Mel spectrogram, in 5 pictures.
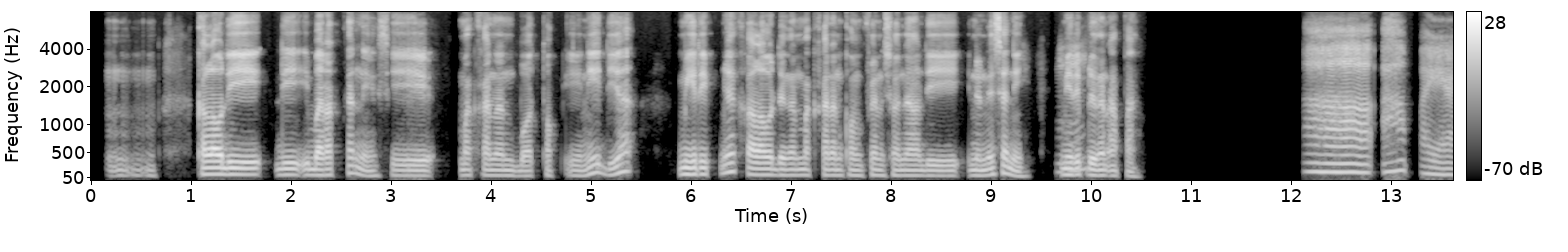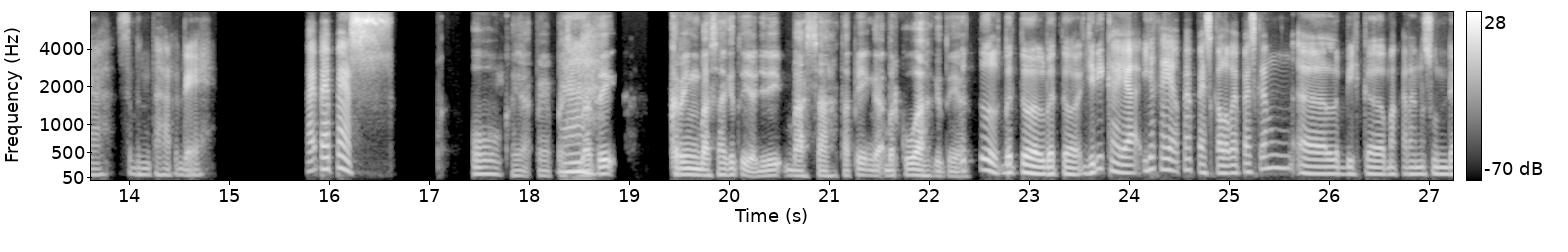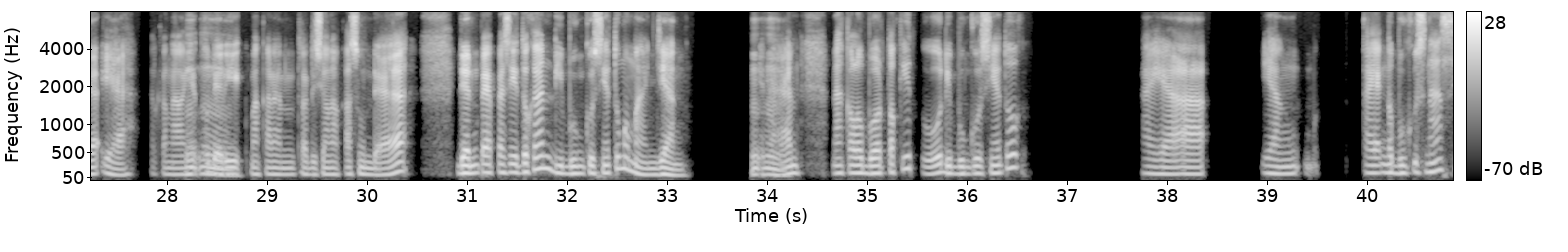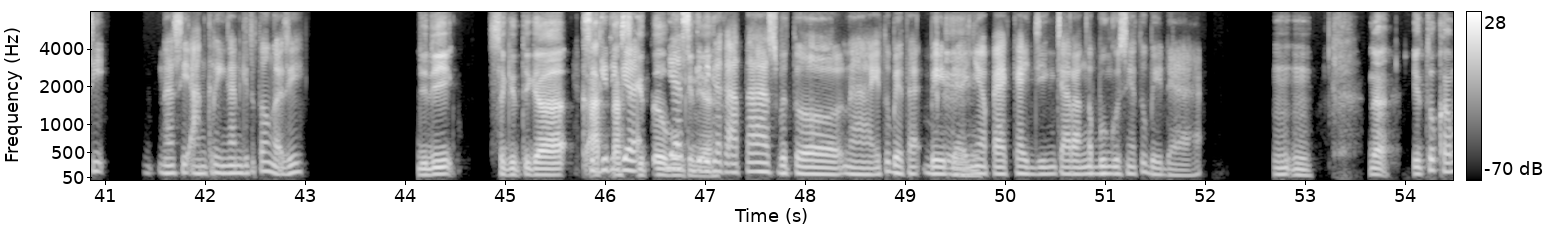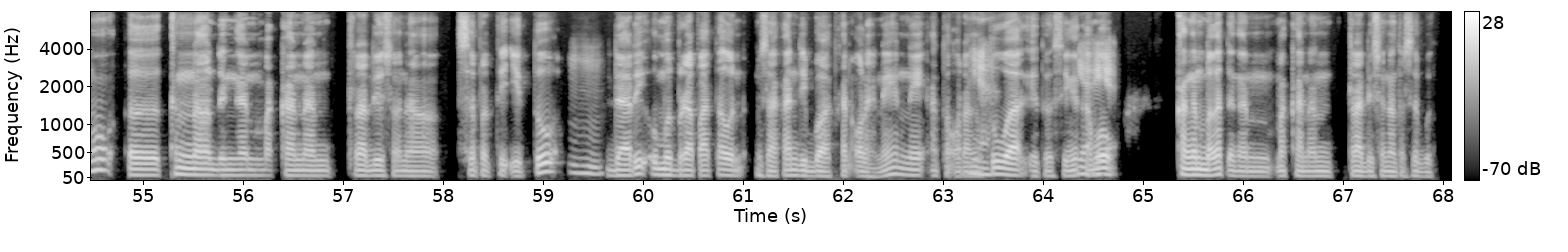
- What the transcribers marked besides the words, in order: stressed: "kayak pepes"; other background noise; in English: "packaging"
- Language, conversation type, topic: Indonesian, podcast, Apa makanan tradisional yang selalu bikin kamu kangen?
